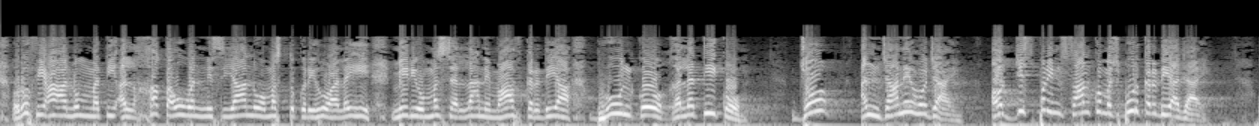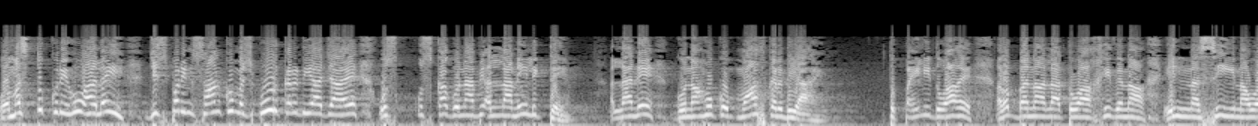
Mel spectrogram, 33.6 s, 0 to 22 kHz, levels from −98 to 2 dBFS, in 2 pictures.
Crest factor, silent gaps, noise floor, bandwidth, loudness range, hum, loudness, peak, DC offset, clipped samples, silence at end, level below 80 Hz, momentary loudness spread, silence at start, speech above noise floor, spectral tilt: 8 dB; none; -41 dBFS; 11 kHz; 2 LU; none; -8 LUFS; 0 dBFS; under 0.1%; 2%; 0 s; -28 dBFS; 7 LU; 0 s; 33 dB; -4.5 dB/octave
